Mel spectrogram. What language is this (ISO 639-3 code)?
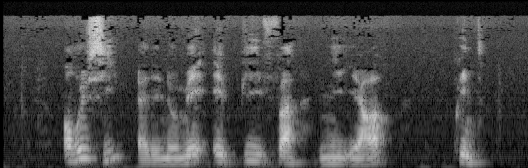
fra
